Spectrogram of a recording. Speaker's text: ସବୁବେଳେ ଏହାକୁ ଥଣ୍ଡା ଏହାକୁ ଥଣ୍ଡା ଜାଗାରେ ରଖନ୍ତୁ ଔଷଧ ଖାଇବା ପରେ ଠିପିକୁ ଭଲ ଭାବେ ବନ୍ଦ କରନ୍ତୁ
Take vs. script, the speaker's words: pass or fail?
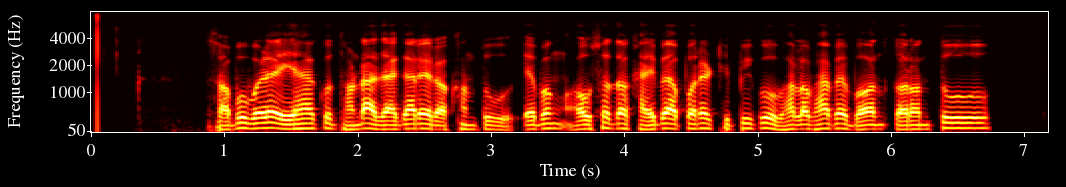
fail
